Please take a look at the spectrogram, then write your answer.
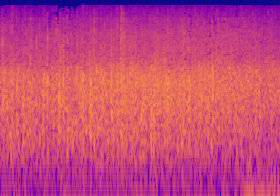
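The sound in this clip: Applause from an audience after a performance, a dense, steady wash of many hands clapping at an even level throughout.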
